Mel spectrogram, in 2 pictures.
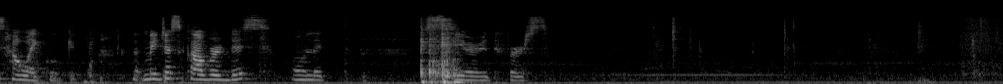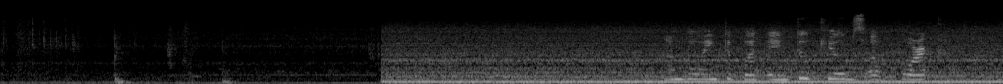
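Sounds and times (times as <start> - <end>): loud steady low hum: 13.8 - 20.0.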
